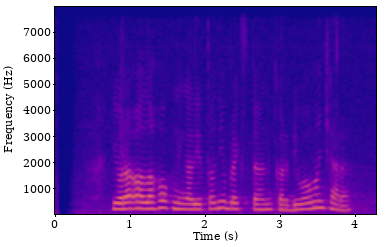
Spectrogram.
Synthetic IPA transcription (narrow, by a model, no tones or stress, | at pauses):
juɾaɔlɔɦɔk̚niŋalit̪ɔnibɾɛkst̪ɔnkɨrdiwawaɲt͡ʃaɾa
